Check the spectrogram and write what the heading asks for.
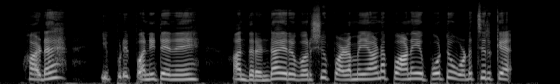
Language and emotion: Tamil, fearful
